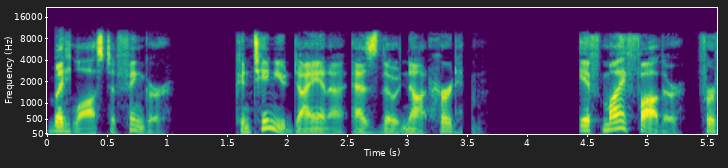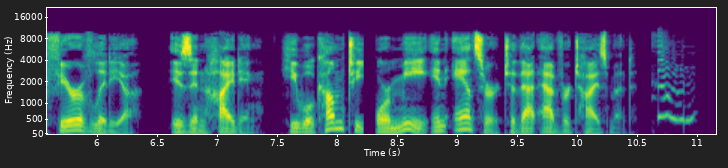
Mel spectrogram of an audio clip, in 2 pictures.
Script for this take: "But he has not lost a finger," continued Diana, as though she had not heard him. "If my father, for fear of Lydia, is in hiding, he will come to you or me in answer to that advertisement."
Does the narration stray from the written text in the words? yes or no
yes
